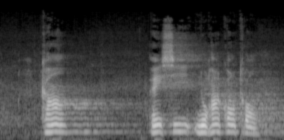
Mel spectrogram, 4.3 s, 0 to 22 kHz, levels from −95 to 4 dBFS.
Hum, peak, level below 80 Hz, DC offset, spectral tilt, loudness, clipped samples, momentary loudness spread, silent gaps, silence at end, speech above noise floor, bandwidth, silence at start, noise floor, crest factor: none; -4 dBFS; -62 dBFS; under 0.1%; -5.5 dB/octave; -22 LUFS; under 0.1%; 18 LU; none; 0 s; 25 dB; 14 kHz; 0 s; -46 dBFS; 20 dB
